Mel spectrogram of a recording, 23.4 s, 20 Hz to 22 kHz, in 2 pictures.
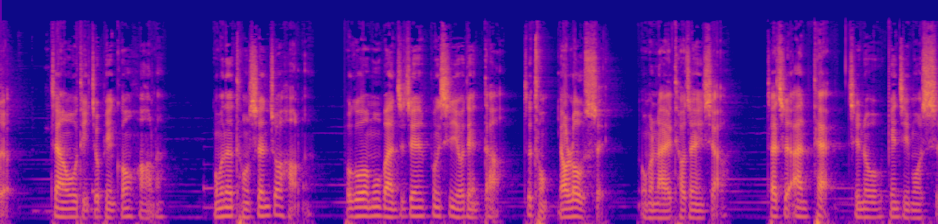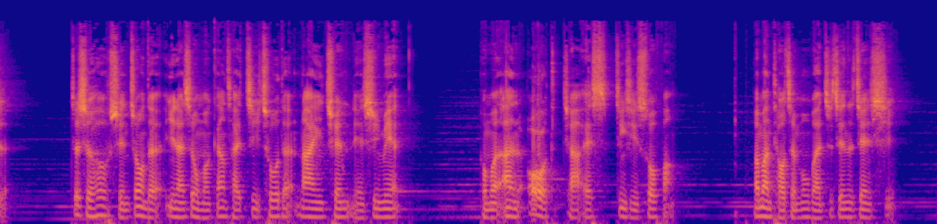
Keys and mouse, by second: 0.0-0.9 middle drag, 1.4-4.9 middle drag, 7.6-8.9 middle drag, 9.8 Tab, 18.4 alt+s.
